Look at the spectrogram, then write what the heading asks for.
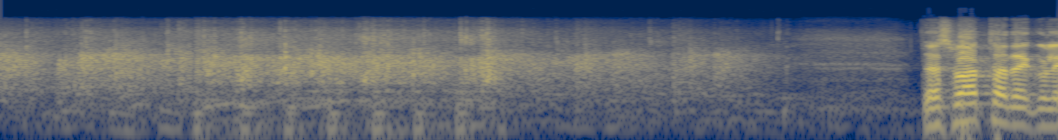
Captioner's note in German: Allgemeiner Beifall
